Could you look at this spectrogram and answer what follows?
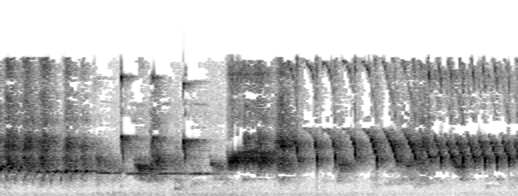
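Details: Trilled rolls, a brief whistled note and a long series of rapid, crisp repeated chirps make up this Belgian canary's continuous song.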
